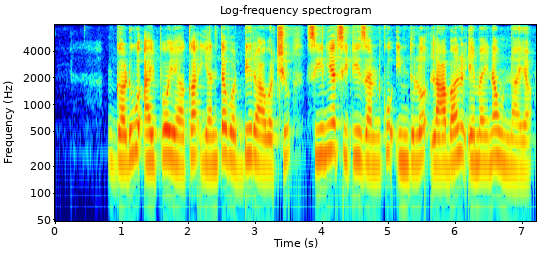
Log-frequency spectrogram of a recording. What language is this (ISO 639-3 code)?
tel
